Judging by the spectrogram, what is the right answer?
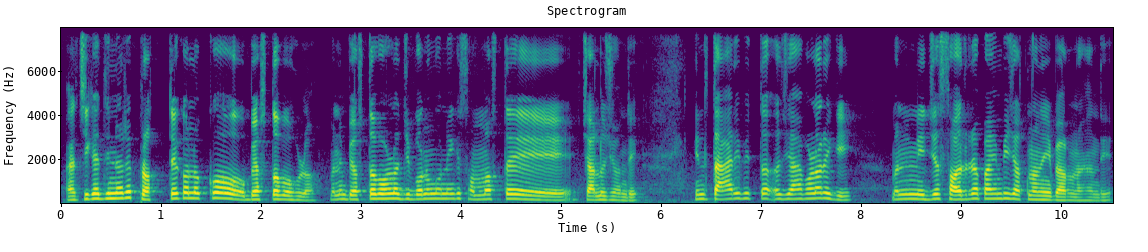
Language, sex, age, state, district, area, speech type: Odia, male, 30-45, Odisha, Dhenkanal, rural, spontaneous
